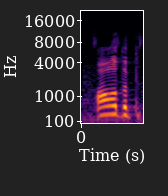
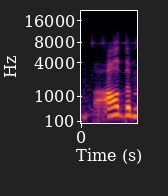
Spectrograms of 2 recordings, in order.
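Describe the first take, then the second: No difference in how they are said.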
